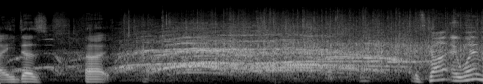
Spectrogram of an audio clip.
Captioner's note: cheers and applause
